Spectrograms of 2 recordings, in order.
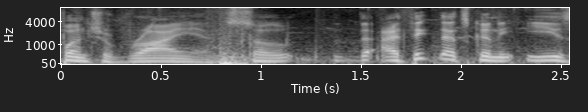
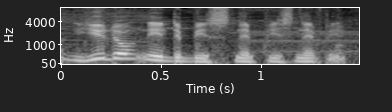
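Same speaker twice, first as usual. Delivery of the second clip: normal talking voice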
